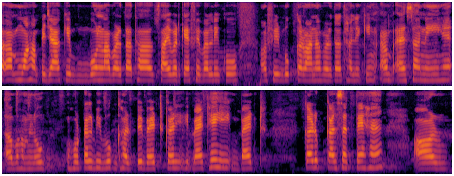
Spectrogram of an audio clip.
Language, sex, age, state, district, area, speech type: Hindi, female, 18-30, Bihar, Muzaffarpur, urban, spontaneous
